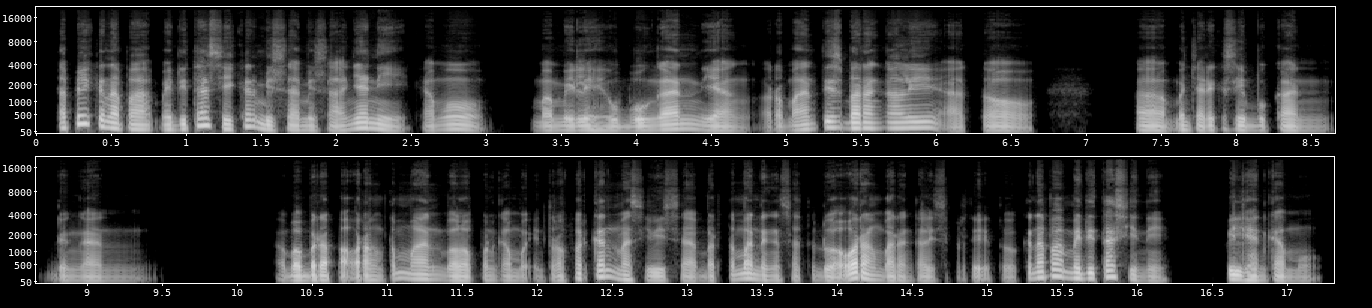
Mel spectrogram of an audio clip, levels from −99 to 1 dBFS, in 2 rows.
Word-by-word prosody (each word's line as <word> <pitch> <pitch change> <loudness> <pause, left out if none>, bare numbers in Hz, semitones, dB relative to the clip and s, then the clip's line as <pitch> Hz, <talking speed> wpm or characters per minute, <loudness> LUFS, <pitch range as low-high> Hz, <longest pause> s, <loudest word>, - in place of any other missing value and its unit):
Tapi 235 0 +2
kenapa 120 - +3
meditasi? 110 - +1
Kan 170 -1 -1
bisa 100 -3 0
misalnya 95 +7 0
nih, 100 -10 0
kamu 100 0 -2 0.3
memilih 90 -1 0
hubungan 100 +6 +2
yang 85 -4 -1
romantis 110 - -1
barangkali, 135 +1 +3
atau, 80 0 -3 0.6
eee, 90 -2 +1
mencari 95 +1 -1
kesibukan 90 -3 -3
dengan, 80 -1 -7 0.9
eee, - - -8
beberapa 95 +1 +4
orang 90 -1 0
teman 115 -5 0
walaupun 90 0 +1
kamu 85 -1 -7
introvert 90 +7 -4
kan 160 -1 +3
masih 100 -3 -1
bisa - - -4
berteman - - 0
dengan 90 -2 -3
1, - - -11
2 - - +2
orang, 130 -5 +7
barangkali 85 -1 -2
seperti - - -9
itu. 75 - -12
Kenapa 145 +6 +3
meditasi 130 - +2
nih 80 -2 -7 0.4
pilihan 90 -4 +4
kamu? 80 -2 -3
95 Hz, 140 wpm, -24 LUFS, 85-115 Hz, 0.9 s, orang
